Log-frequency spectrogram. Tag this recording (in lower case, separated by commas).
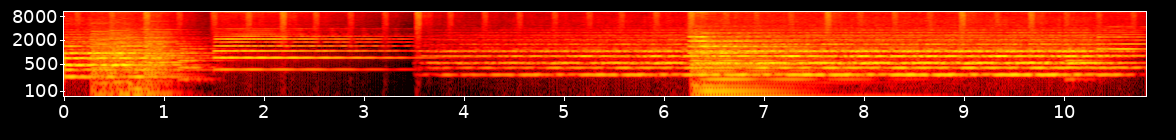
music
